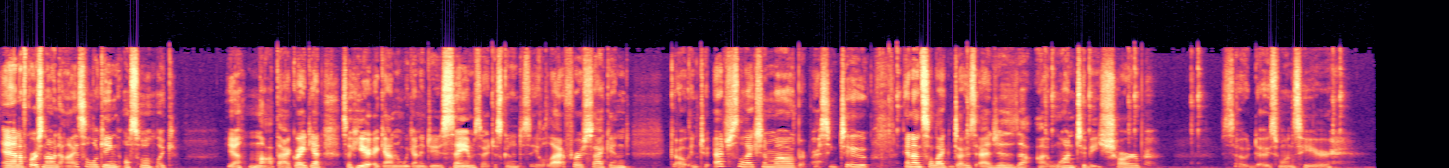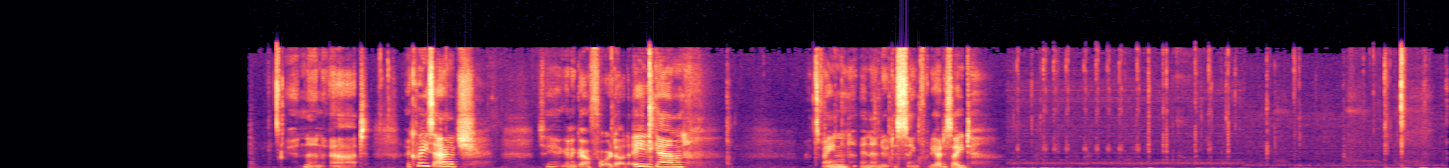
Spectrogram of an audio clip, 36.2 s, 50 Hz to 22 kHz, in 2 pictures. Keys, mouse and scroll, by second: 6.3 click, 7.0 shift+middle click, 7.6 scroll up 2, 8.7 2, 9.2 middle click, 10.5 scroll up 1, 11.3 click, 12.2 shift+click, 13.2 shift+click, 13.7 click, 14.2 shift+click, 15.0 shift+click, 15.6 middle click, 16.7 shift+click, 17.2 shift+click, 17.5 shift+click, 17.8 shift+click, 17.9 shift+middle click, 18.1 middle click, 18.4 click, 18.6 shift+click, 18.7 click, 18.9 click, 19.0 shift+click, 19.2 shift+click, 19.4 middle click, 19.6 alt+shift+click, 19.9 shift+click, 20.0 shift+click, 20.1 shift+click, 20.4 shift+click, 20.5 shift+middle click, 20.6 middle click, 20.9 shift+click, 21.0 scroll down 2, 23.0 shift+e, 27.4 middle click, 28.8 shift+middle click, 29.4 middle click, 29.9-30.3 scroll up 2, 30.9 alt+click, 31.3 shift+click, 31.5 shift+click, 31.7 shift+click, 31.9 shift+click, 32.0 shift+click, 32.4 shift+click, 32.5 shift+scroll up 1, 32.5 shift+middle click, 33.3 shift+click, 33.5 middle click, 34.4 shift+e, 36.1 scroll down 1.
